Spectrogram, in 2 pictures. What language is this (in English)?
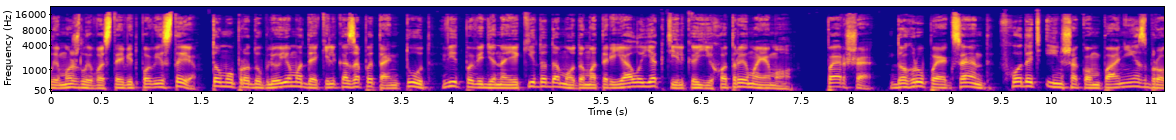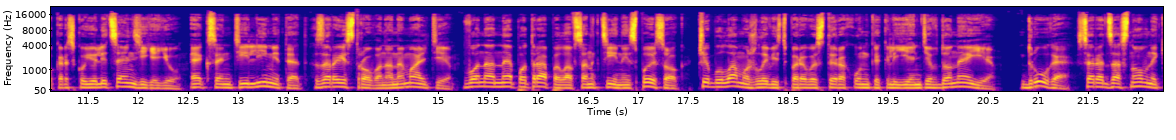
Ukrainian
